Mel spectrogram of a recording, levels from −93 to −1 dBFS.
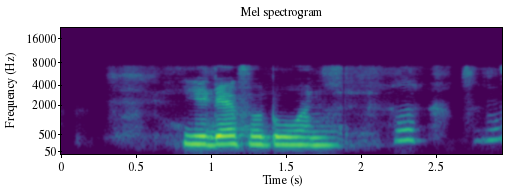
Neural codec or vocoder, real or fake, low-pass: codec, 24 kHz, 1 kbps, SNAC; fake; 7.2 kHz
